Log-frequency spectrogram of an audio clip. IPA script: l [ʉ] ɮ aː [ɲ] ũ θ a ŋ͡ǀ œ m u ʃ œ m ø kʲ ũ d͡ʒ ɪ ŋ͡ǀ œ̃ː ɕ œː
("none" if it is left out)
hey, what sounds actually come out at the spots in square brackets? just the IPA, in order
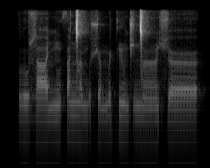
u, ɲ

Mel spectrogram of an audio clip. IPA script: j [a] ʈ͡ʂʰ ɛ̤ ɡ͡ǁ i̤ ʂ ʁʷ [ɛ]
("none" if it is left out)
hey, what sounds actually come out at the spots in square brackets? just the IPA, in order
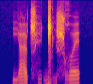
a, ɛ

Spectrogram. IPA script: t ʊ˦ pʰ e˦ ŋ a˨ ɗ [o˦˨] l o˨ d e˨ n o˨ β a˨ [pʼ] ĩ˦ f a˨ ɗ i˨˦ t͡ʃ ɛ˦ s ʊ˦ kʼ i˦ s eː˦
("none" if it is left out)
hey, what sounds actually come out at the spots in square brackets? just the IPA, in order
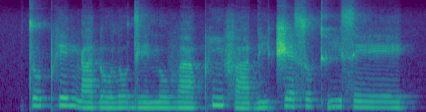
o˨, pʰ

